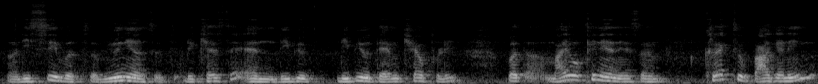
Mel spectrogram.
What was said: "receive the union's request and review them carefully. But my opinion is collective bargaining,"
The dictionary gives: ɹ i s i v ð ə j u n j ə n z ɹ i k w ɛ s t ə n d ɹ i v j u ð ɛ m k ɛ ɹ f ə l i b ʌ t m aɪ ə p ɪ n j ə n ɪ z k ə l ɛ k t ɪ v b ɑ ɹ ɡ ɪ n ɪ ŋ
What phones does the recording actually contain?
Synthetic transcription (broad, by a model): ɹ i s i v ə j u n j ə n s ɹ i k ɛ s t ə n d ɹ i b j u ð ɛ m k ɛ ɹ f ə l i b ʌ t m aɪ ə p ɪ n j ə n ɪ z k ə l ɛ k t ɪ v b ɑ ɡ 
